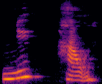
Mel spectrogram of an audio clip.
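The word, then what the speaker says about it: Nyhavn: the place so the the pronunciation is new Hound that's uh the way you pronounce it so definitely a place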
